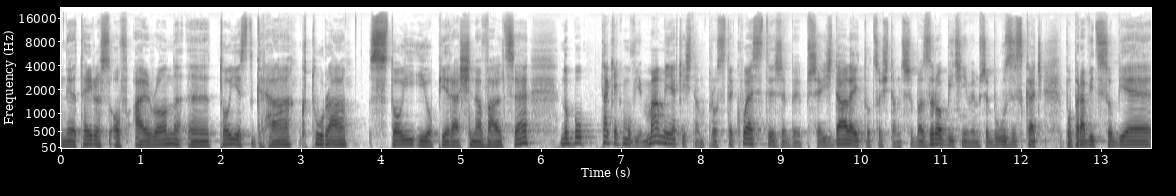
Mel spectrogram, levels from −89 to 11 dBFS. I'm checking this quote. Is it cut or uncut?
uncut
